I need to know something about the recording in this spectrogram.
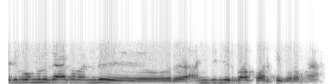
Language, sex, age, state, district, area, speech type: Tamil, female, 60+, Tamil Nadu, Kallakurichi, urban, conversation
